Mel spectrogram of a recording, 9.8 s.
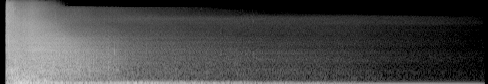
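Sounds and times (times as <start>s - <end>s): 
nuclear blast: 0.1s - 7.2s.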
